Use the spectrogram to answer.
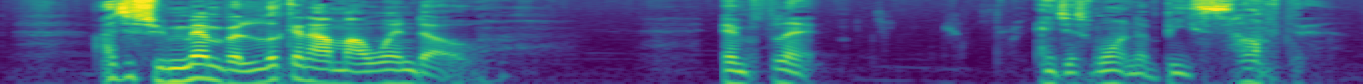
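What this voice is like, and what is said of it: Emotional, moved voice. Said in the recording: “I'm actually getting emotional right now”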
